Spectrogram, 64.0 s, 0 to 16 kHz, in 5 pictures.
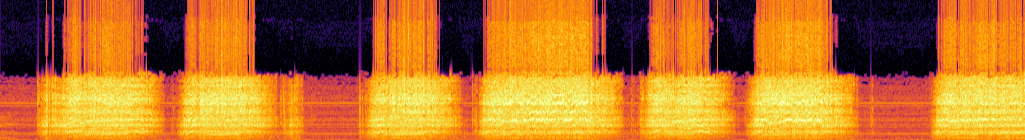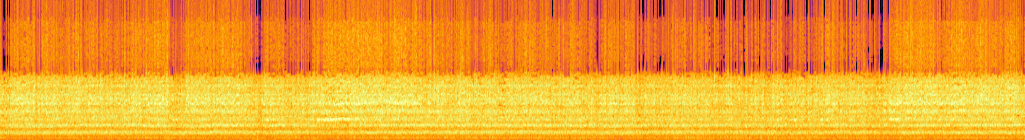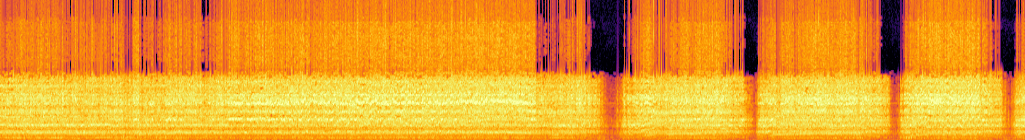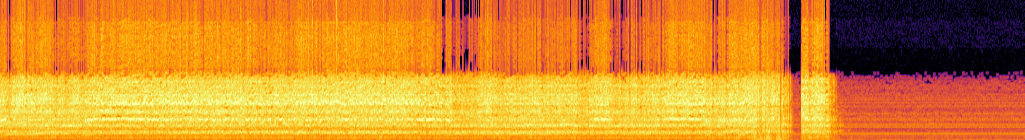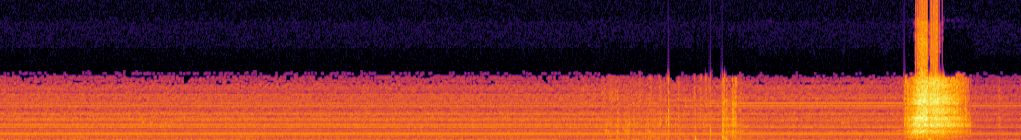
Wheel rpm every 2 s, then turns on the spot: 70, 60, 70, 130, 90, 60, 200, 220, 230, 240, 230, 230, 230, 230, 220, 220, 150, 140, 130, 160, 210, 210, 210, 210, 80, 0, 0, 0, 0, 0, 0, 10.
none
